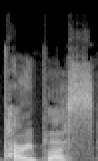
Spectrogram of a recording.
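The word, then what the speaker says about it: Paris+: fair so I think par plus it is uh important that we pronounce the S par and I was amused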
